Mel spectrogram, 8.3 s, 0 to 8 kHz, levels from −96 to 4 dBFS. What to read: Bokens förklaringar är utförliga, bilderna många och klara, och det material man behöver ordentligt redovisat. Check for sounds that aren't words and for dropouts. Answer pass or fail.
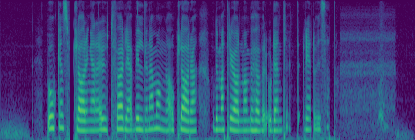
fail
